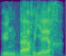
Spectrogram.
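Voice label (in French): "barriere", French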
